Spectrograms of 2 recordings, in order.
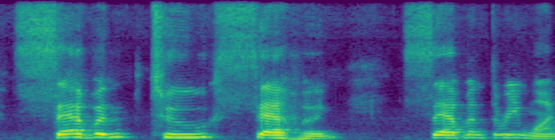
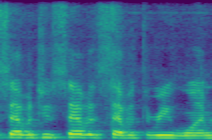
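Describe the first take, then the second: First: The number is said slowly. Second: The number is said very fast.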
